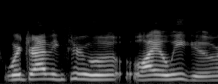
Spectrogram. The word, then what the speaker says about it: Weyauwega: It's pronounced Weyauwega.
